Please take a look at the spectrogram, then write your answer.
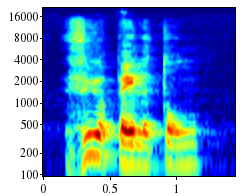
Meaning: firing squad, armed people lined up to perform an execution by bullet(s)
- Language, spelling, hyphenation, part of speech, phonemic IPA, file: Dutch, vuurpeloton, vuur‧pe‧lo‧ton, noun, /ˈvyːr.peː.loːˌtɔn/, Nl-vuurpeloton.ogg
